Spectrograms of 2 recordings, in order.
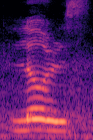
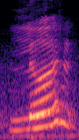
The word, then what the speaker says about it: leurs: So with ils, else, we use leur, leurs. Again, it's not pronounced as leurs, let me tell you, but just for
